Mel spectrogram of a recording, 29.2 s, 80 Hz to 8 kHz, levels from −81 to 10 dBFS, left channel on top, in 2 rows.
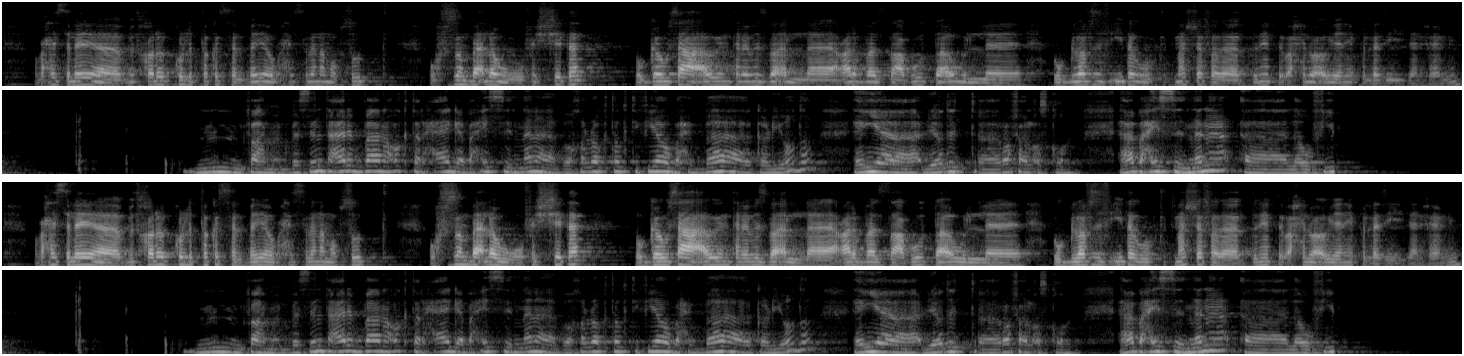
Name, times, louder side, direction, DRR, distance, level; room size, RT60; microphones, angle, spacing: voice 1, 0.3-3.7 4.3-5.9 6.3-10.2 10.5-14.6, right 3 dB, 80° right, 0.9 m, -28 dB
voice 2, 16.4-27.9, left 1 dB, 10° left, 0.8 m, -34 dB
25.5 x 23.5 x 9.7 m
head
